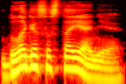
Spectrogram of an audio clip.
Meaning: well-being, prosperity, welfare (state of health, happiness and/or prosperity)
- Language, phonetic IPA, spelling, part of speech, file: Russian, [bɫəɡəsəstɐˈjænʲɪje], благосостояние, noun, Ru-благосостояние.ogg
